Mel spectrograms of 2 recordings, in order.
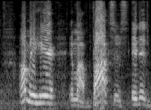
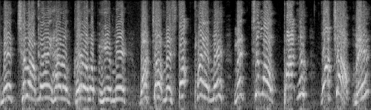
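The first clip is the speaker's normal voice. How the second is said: high, loud, frantic pleading; retold panic, louder and higher; pleading yell; 10 semitones higher, 3 dB louder than usual. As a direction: beg her to calm down, voice up high. Pleading with knife-wielding girlfriend.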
